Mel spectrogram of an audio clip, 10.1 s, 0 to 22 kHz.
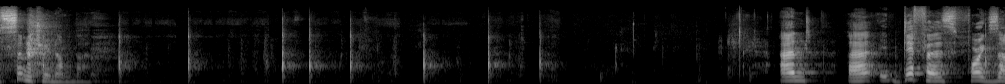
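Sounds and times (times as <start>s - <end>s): chalk tapping on blackboard: 1.2s - 5.7s.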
